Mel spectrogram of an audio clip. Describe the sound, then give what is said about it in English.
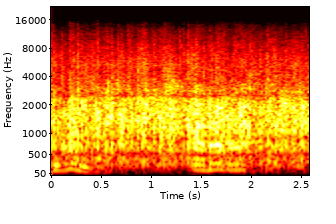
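Steady clapping applause from a group of people, dense and continuous throughout, with voices talking over it. “Hey, there it is. This is some claps.”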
